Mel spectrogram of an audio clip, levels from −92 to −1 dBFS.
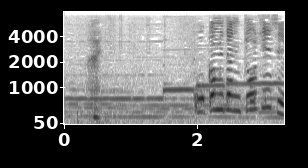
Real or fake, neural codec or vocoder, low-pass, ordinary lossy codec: real; none; 7.2 kHz; none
